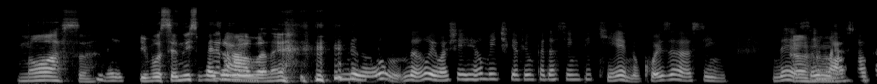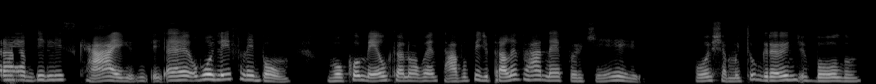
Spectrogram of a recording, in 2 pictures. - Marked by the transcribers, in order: laugh
- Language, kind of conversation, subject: Portuguese, podcast, Qual foi a melhor comida que você já provou e por quê?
